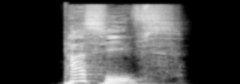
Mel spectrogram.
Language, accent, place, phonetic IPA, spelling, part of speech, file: German, Germany, Berlin, [ˈpasiːfs], Passivs, noun, De-Passivs.ogg
- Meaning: genitive singular of Passiv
